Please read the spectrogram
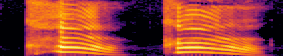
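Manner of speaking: high, loud cawing croak; raven caw. Acted. Raven greets the lost girl with a loud high caw. Raven's cry in fairy tale.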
